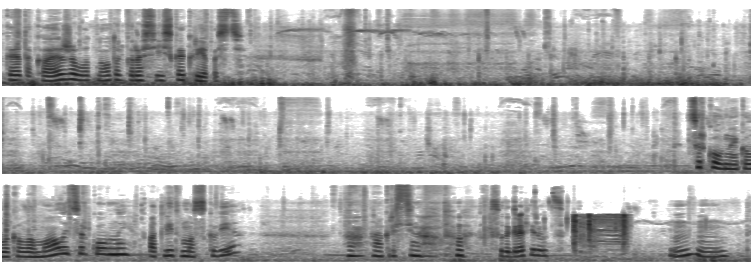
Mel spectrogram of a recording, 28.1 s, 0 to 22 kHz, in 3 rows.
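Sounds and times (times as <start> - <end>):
wind buffeting microphone: 0.0 - 11.2
faint voices talking: 0.0 - 28.0.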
